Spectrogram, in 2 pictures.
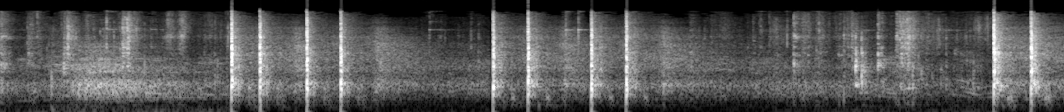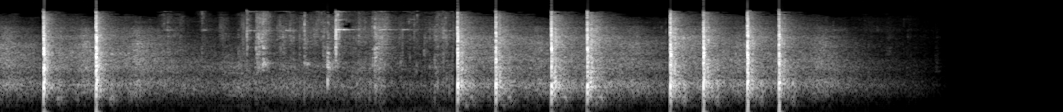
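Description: Pistol shots fired in rapid strings of about four, five strings in all, with pauses of roughly a second between them as the shooter moves from one shooting position to the next; the sound fades out just before the end.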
